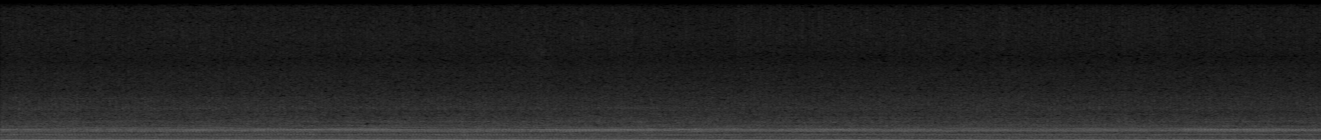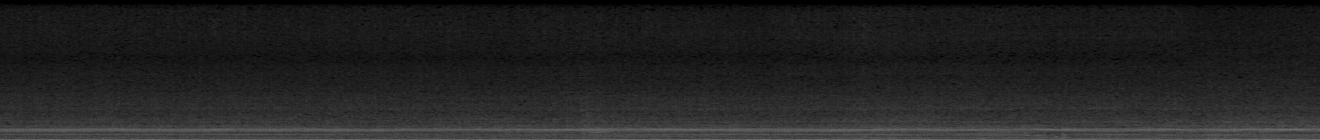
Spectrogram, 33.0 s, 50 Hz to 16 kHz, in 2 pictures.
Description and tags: water pump motor nearby2 Saravena, Colombia 2016
water, motor, pump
